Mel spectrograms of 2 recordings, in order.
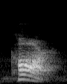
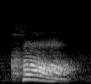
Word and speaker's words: car: Americano é mais car. Car. Carro. Porém, britânico, ele tem um som de... com esse símbolo aqui. e o R some. A maioria das palavras no som britânico, ou seja, o inglês da Europa, palavras que terminam com a letra R, não tem pronunciação. Eles não pronunciam o R.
